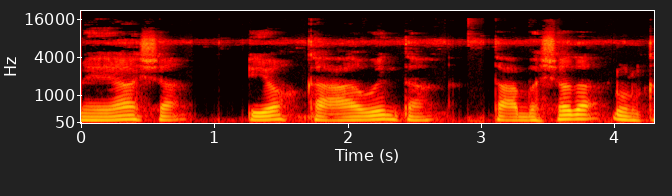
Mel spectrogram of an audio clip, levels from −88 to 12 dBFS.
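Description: The speech recording carries no audible technical faults anywhere in the signal.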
